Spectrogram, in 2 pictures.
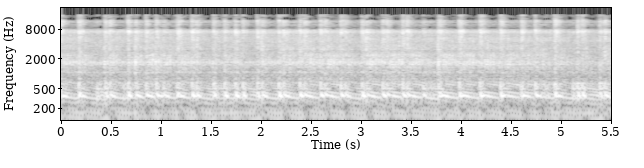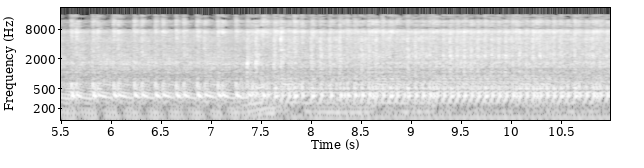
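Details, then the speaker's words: Snowmobile cold-started at 28°F early on an October morning. Two-stroke pops unevenly and lumpy, then the note drops and changes, sounding like it fires on one cylinder. Owner suspects the gas; rough running. "so sounds like it's running on one cylinder oh you can hear it a little bit it's starting to lighten up"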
